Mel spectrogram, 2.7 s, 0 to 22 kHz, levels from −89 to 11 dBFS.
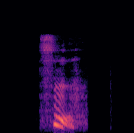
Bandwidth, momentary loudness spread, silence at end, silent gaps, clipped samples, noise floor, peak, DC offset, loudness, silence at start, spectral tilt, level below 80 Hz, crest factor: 7.8 kHz; 20 LU; 1.05 s; none; under 0.1%; -87 dBFS; -14 dBFS; under 0.1%; -27 LUFS; 0.8 s; -4.5 dB/octave; -78 dBFS; 18 dB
